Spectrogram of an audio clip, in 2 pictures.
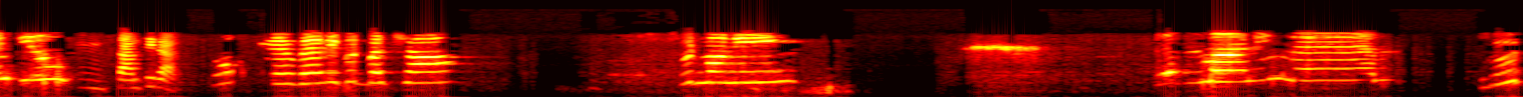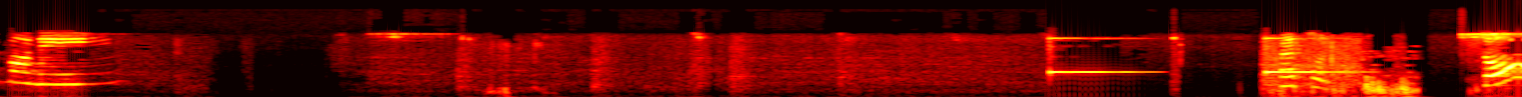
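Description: A woman speaks with animation close to a phone's microphone.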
